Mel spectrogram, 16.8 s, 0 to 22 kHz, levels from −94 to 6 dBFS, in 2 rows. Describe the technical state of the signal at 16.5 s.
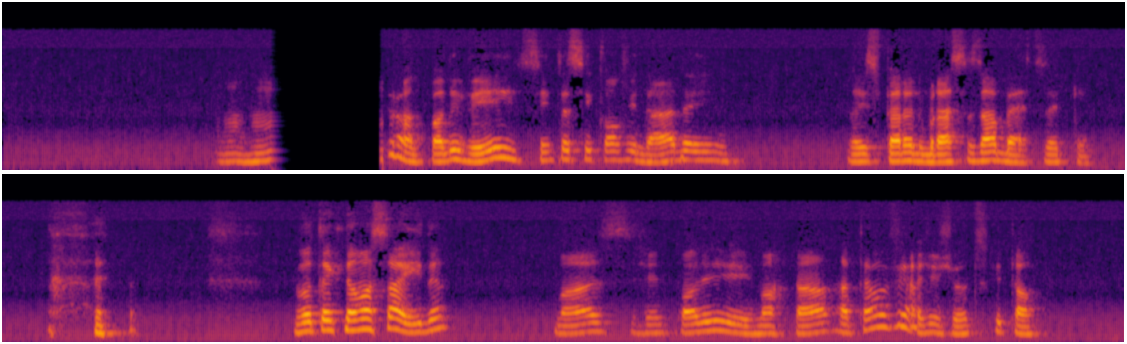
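At 16.5 s the speech still carries video or display buzz, which runs through the whole clip. A screen or video cable is coupling into the audio path, adding a buzz at the 59.94 Hz field rate with hash above it and a thin whine at the 15.7 kHz line rate, sitting roughly 15 dB under the speech. On a spectrogram it shows as a stack of harmonics from 59.94 Hz upward and a steady line near 15.7 kHz.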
